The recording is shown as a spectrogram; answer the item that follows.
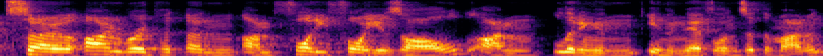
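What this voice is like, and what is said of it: Slight British accent. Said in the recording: “You can probably notice a bit of British accent there”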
